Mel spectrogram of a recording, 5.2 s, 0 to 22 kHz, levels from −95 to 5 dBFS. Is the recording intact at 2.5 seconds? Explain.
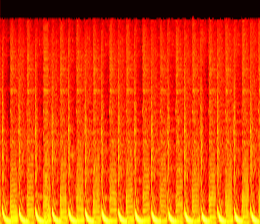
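Yes, at 2.5 seconds the audio plays through cleanly, with no dropout, click, distortion or other break in the signal.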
